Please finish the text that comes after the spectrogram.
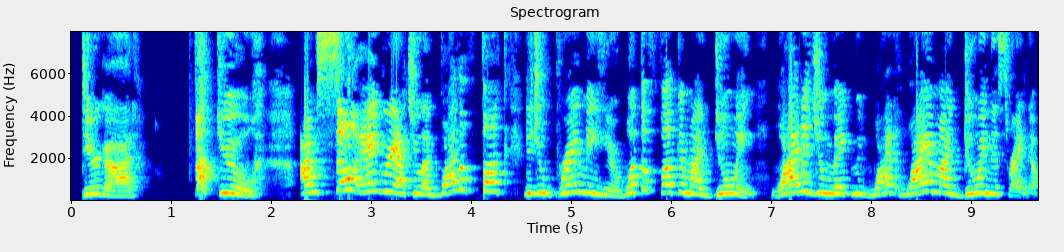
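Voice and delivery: loud, high, angry outburst; furious email to God. Retold or imitated. Typing an email to God about being brought here, furious outburst. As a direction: shout it at God, demanding answers. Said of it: "tell him exactly how I feel".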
